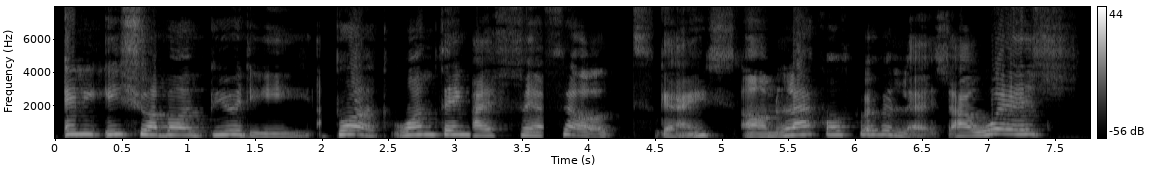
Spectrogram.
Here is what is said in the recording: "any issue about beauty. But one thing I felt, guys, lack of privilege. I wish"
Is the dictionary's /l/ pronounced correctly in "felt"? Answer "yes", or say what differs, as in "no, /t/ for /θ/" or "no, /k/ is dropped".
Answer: yes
